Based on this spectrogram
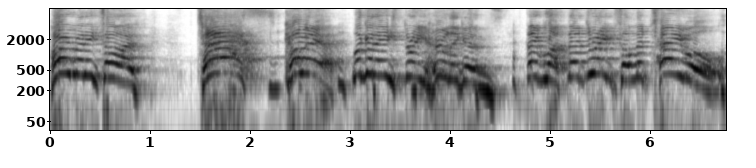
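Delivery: very high, loud, shouting scolding-parent voice. Acting out telling off strangers in a pub: imitating a shouting parent. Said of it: "you're quite loud".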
